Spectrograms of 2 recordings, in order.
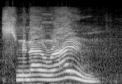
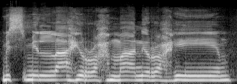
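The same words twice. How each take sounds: First: It is recited quickly and hurriedly. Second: It is recited slowly and carefully. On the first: The recitation does not land properly. The speaker calls it wrong. "baca basmalahnya buru-buru" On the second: The recitation reaches its proper mark. The speaker calls it right. "Itu bisa tepat itu kena"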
